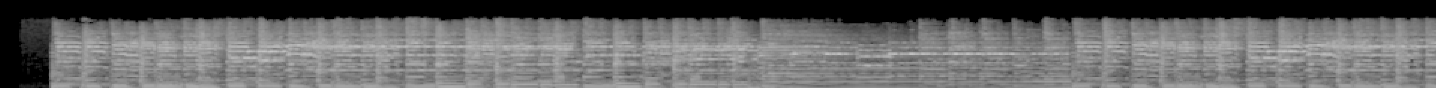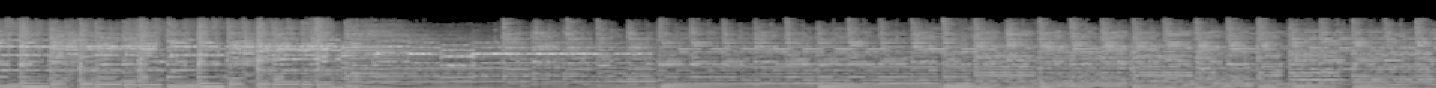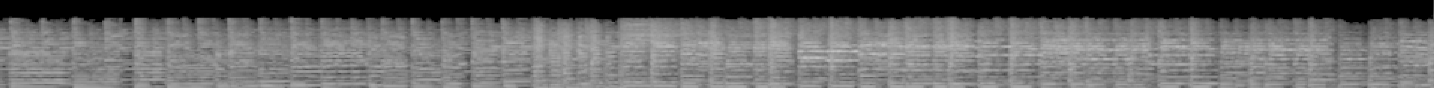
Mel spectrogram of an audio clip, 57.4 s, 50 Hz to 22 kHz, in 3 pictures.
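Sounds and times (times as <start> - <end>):
pop rock guitar: 0.7 - 57.4
pop rock organ: 0.7 - 57.4.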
